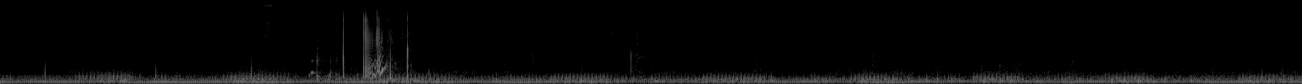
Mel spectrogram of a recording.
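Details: Purring from a household of cats and their kittens, low and continuous, swelling in regular breathing cycles about every second, with a brief louder scuffle near the four-second mark over a steady background hum.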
